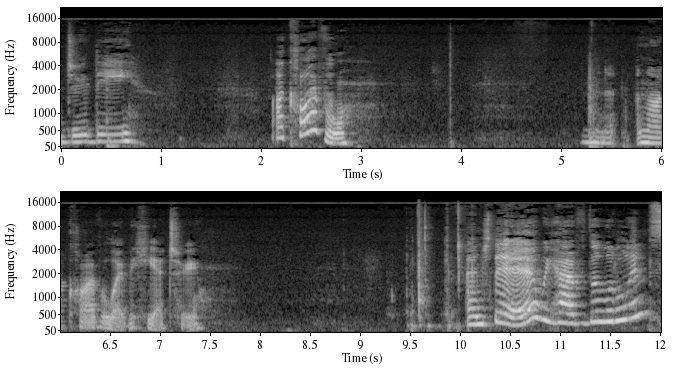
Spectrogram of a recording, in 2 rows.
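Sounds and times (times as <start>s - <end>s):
plastic block clicks: 9.4s - 10.0s.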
